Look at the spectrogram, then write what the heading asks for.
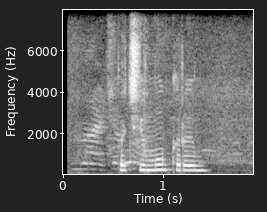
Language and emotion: Russian, neutral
